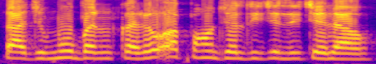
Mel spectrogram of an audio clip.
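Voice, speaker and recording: A woman's voice: high voice, level tone, fast, background noise, voice pushed down, lightly acted. A woman voicing a harsh young mother in a cartoon story, scolding curtly. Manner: scolding, curt. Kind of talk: dubbed Hindi cartoon story.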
